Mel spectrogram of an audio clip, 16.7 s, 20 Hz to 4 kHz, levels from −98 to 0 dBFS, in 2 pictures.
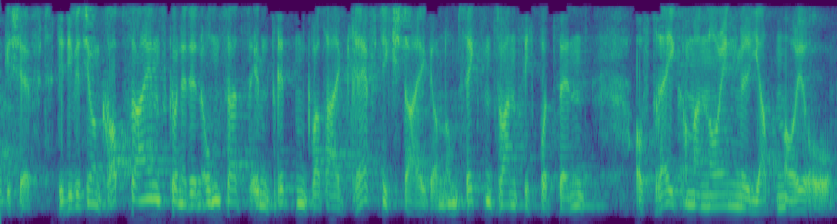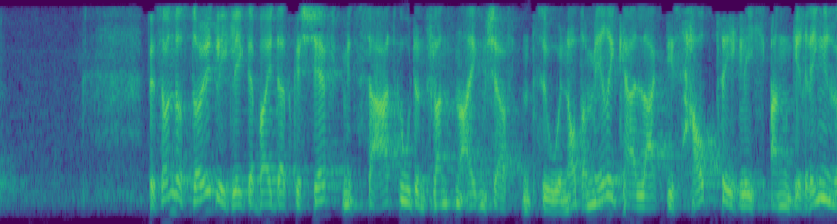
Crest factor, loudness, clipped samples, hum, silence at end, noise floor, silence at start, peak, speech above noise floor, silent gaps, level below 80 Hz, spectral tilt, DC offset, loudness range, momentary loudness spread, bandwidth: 18 dB; -25 LUFS; under 0.1%; none; 0 s; -53 dBFS; 0 s; -10 dBFS; 27 dB; none; -88 dBFS; 0 dB/octave; under 0.1%; 2 LU; 6 LU; 3.9 kHz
